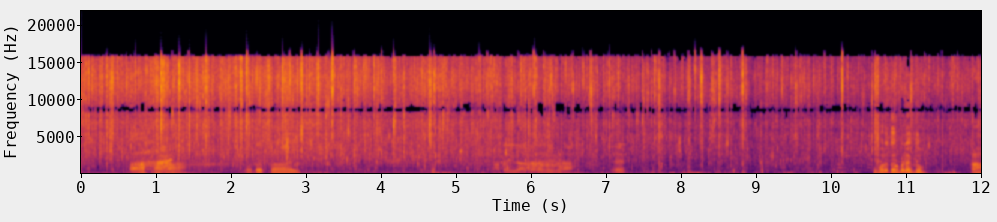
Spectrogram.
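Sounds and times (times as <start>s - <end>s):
small fish squirming in a basket: 0.0s - 12.0s.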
